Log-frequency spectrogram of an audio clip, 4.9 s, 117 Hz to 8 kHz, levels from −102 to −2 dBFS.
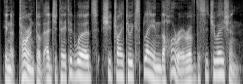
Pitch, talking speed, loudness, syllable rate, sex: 150 Hz, 185 wpm, -18 LUFS, 4.9 syllables/s, male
